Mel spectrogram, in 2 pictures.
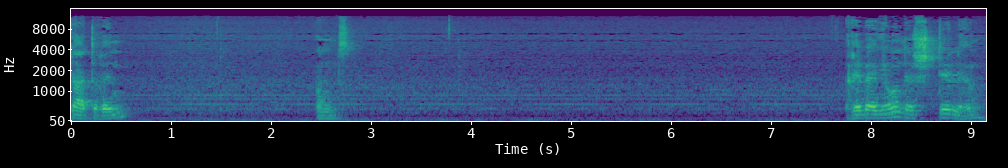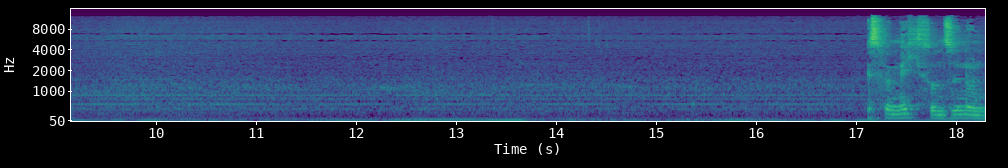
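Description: A middle-aged man speaks calmly, close by, in short bursts with long pauses.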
